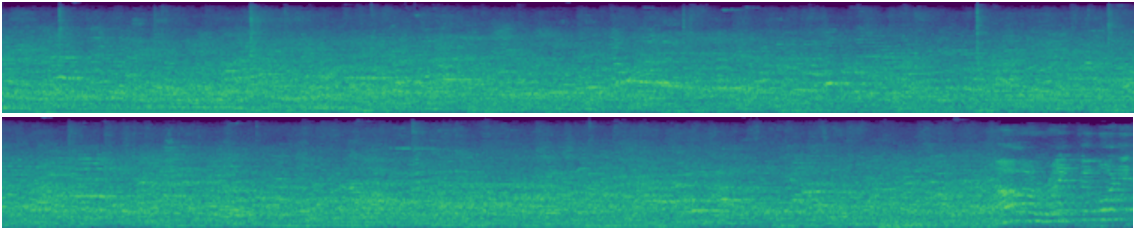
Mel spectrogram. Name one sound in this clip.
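A crowd of children and adults chatters in a large echoing hall.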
